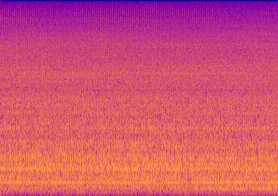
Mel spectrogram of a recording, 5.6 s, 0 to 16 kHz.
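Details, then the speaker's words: Suzuki Cultus 1000cc automatic idling in the workshop after a test drive, with the radiator fan and AC on; the fan's steady rush is louder than the engine, and the idle underneath is smooth and quiet, with no vibration, knocks or misses. "Fan की आवाज़ आ रही है, fan engine की आवाज़ इतनी नहीं है।"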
